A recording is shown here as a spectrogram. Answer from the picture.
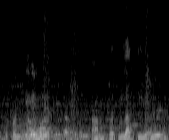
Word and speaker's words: Lethe: But Lethia, I spell it Lithia, but Lethia in Greek, in ancient Greek, means forgetfulness.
